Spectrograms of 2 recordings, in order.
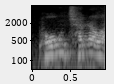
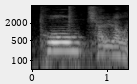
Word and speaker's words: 통찰: 1동 2동 3동 그런데 여기서는 봉찰이라고 하면은 말이 안 맞고 여기는 통찰이라고 해야 돼요 이 글자가 단어에 따라서 어떤 때는 동자로 발음이 되고 어떤 때는 통짜로 발음이 됩니다 여기서는 예리한 판단력으로 사물을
